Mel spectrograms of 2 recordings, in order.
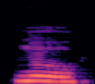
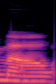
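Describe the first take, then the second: First: The vowel sounds like 'oo'. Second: The vowel sounds like 'oh'. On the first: The speaker calls it right. "it's like a cow, moo" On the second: The speaker calls it wrong. "don't say mo"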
